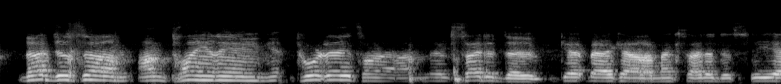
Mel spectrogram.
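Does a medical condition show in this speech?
Yes: cerebral palsy; present from birth.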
